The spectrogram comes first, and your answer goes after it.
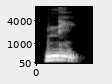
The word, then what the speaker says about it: knee: यहां लिखा है के एन डबल ई और इसका उच्चारण होगा नी। बहुत से लोग क्या करते हैं? के का उच्चारण कर देते हैं। जबकि के अक्षर का उच्चारण नहीं करना है।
